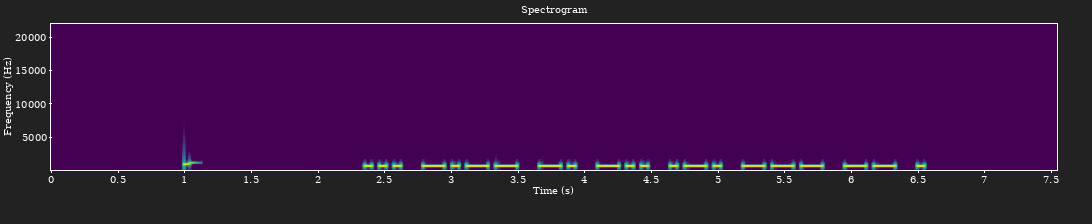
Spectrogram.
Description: Morse code, heard as a keyed tone, about 22 wpm, 700 Hz. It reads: SYNDROME
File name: practice / 22wpm / Eight Letter Words - 22wpm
